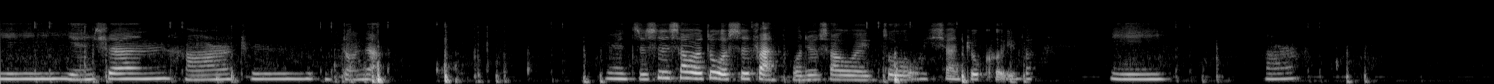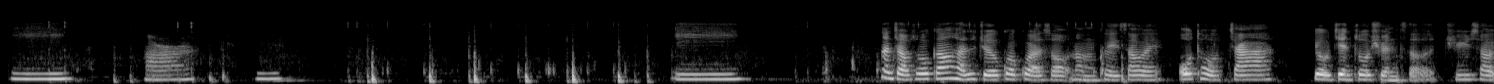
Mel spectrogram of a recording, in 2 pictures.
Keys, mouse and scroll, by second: 1.0 r, 2.2 g, 4.0 middle click, 5.0 r, 5.8 e, 7.9 r, 9.2 middle click, 10.1 e, 12.1 r, 13.5 e, 16.1 r, 17.1 g, 18.9-19.9 middle drag, 20.1 middle click, 20.5 middle click, 21.3 e, 24.0-27.8 right drag, 28.7 g.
